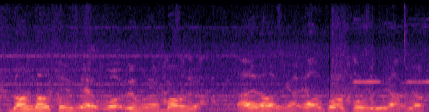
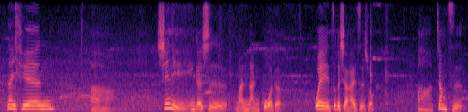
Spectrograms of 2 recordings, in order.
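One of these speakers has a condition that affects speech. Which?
The first: cerebral palsy; multiple disabilities, electric wheelchair, cannot write by hand; speech impairment.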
